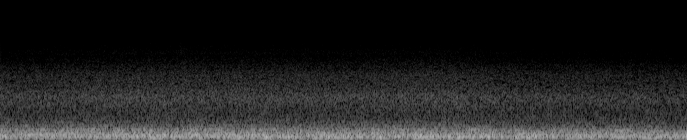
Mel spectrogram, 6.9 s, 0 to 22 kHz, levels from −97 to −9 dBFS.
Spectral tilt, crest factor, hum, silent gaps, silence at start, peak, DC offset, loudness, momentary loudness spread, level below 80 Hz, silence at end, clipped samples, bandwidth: -10 dB/octave; 14 dB; none; none; 0 s; -30 dBFS; under 0.1%; -45 LUFS; 2 LU; -52 dBFS; 0 s; under 0.1%; 6.2 kHz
